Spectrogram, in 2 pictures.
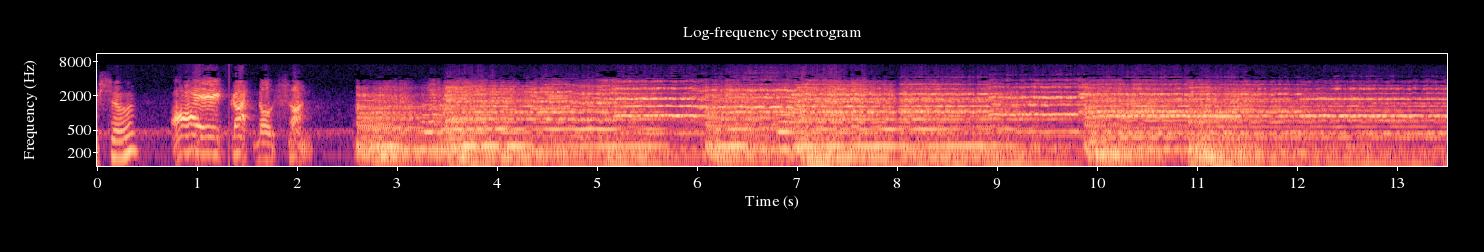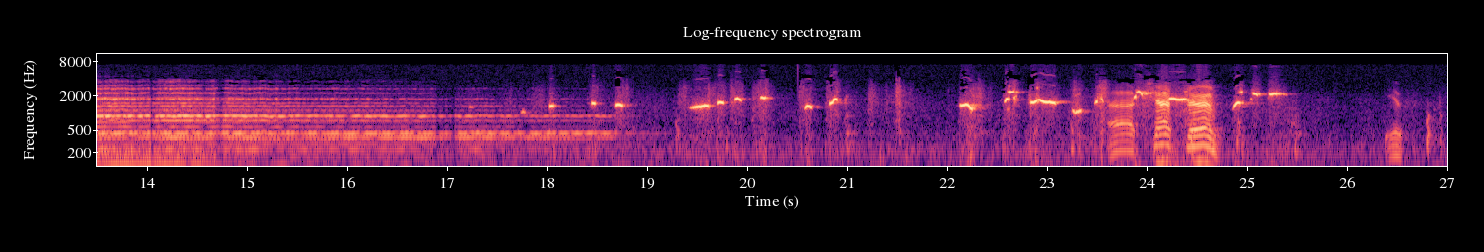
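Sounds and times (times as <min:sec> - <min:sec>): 
speech: 0:00.0 - 0:02.7
steady droning chord: 0:02.2 - 0:18.8
person whistling a light wandering tune: 0:17.2 - 0:21.0, 0:22.1 - 0:25.5.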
